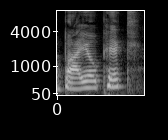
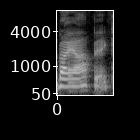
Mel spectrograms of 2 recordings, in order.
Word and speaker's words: biopic: Okay, a biopic, right? I pronounced it biopic, and you know what? I still like biopic. I think that is more. I think biopic is appropriate. Biopic. That's right. I mispronounced it, and I didn't care.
